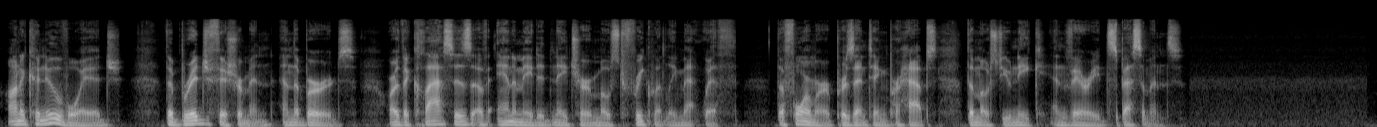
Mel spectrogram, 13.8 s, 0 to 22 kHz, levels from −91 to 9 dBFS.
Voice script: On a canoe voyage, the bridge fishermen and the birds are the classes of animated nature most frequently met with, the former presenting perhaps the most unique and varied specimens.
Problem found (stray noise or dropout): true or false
false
